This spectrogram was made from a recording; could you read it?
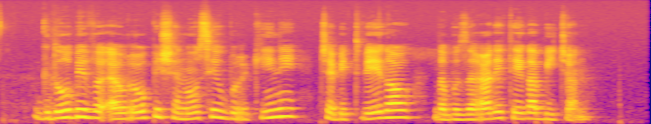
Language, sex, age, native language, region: Slovenian, female, 18-29, Slovenian, Drava region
